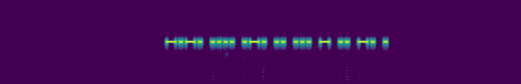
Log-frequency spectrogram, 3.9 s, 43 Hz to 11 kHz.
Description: Morse code, heard as a keyed tone, about 47 wpm, 700 Hz. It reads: CHRISTINE
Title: USA Common Names - 50wpm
